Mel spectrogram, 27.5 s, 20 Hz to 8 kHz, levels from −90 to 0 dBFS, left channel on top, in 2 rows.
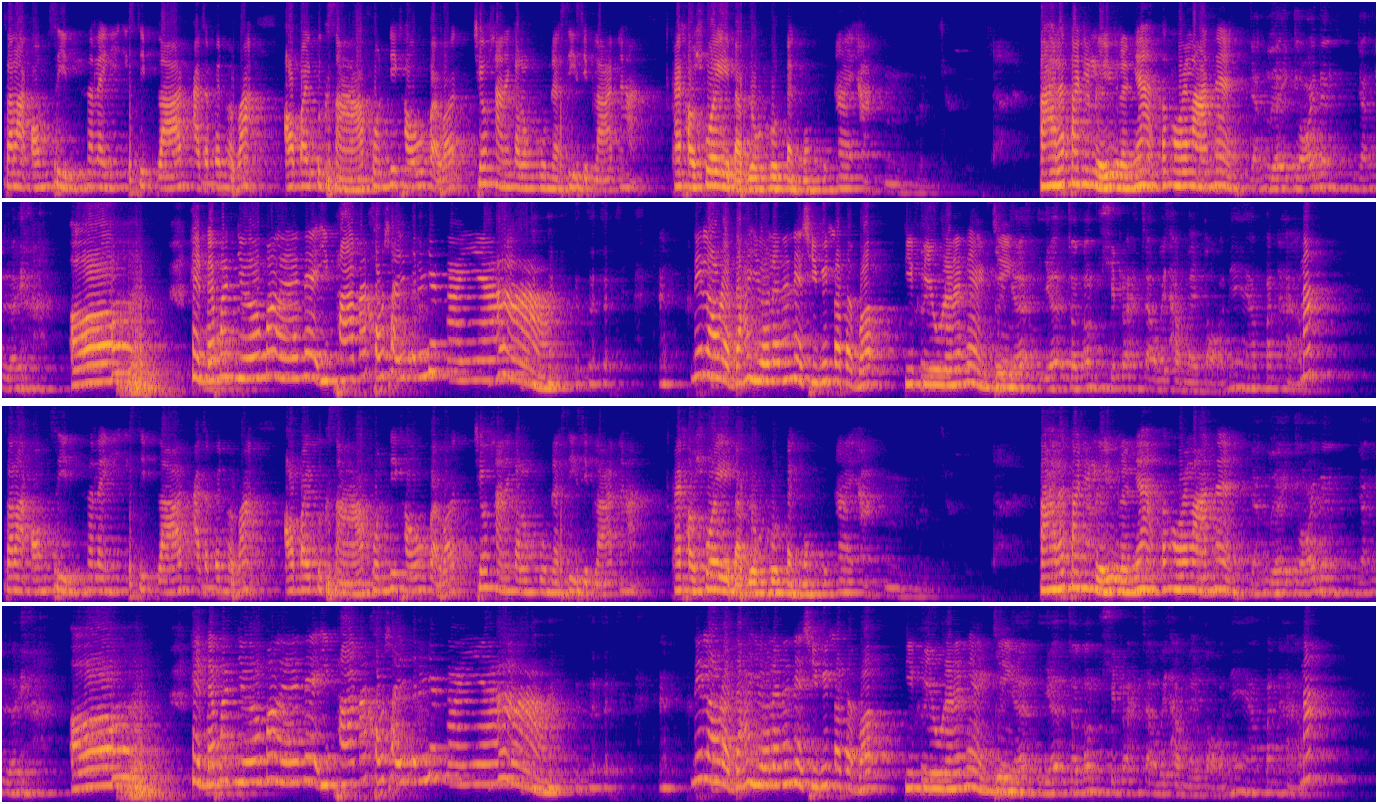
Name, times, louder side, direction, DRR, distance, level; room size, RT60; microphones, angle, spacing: voice 1, 0.0-2.5 2.8-6.3 6.7-8.7 10.4-12.3 14.4-19.3 20.6-23.9 26.7-26.8, left 2 dB, 55° left, 5 dB, 1.7 m, -23 dB
voice 2, 8.8-9.3 11.9-14.2 15.7-16.1 17.8-17.9 18.6-19.8 20.3-20.5 20.8-21.0 22.9-23.2 23.7-26.8, left 1 dB, 85° left, 2 dB, 2.9 m, -34 dB
18.0 x 7.8 x 9.3 m, 0.97 s
head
